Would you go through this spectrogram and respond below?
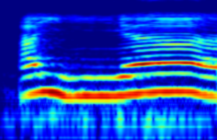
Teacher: Hanya ee makhrajnya keluarnya huruf ini ketika dia mad ya ada di tenggorokan sampai ke mulut saja tidak boleh mampir udaranya ke hidung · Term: mad thabi'i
